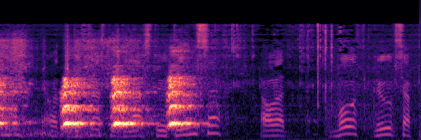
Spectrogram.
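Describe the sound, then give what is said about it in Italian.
Three loud dog barks come in quick succession, followed by softer, shorter yelps or vocal sounds with quiet gaps between them. “Cane.”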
